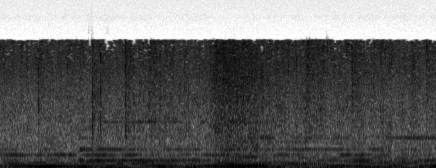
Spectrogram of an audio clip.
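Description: Slow background music of sustained low chords, with a steady rain-like hiss under it that swells briefly about halfway through.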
